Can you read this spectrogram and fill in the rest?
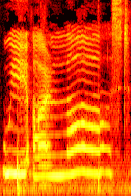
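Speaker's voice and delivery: very high, loud, slow drawn-out wail; despairing wail. A narrator's reading. The townspeople despair at the pasta, long high wail. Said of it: "said the people".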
